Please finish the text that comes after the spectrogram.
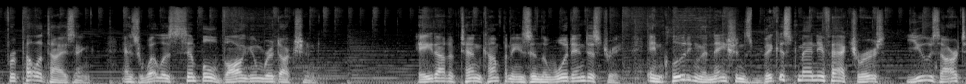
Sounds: speech, music

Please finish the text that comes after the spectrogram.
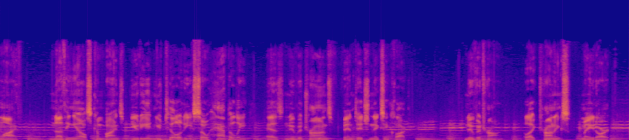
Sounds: music, speech

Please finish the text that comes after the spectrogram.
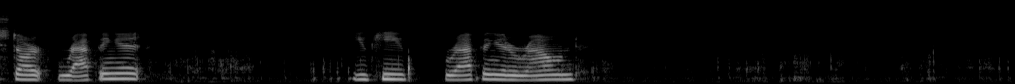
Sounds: speech

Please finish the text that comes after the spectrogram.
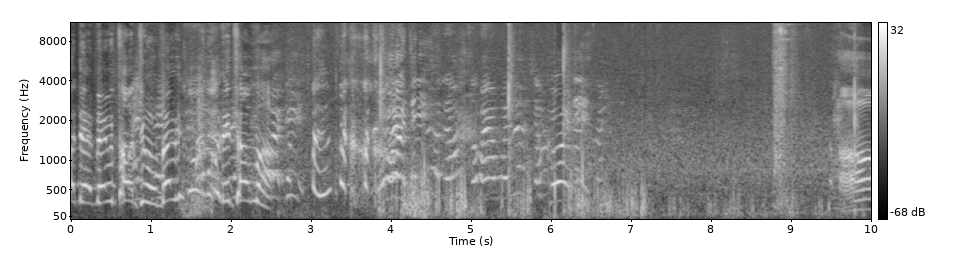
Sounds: speech

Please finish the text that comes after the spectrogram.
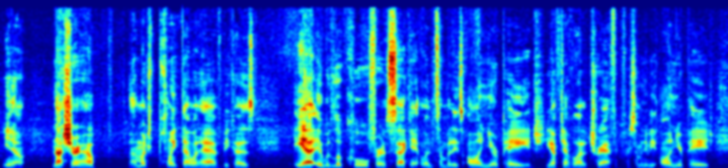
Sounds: speech

